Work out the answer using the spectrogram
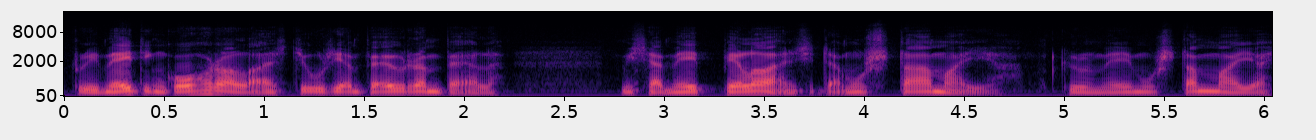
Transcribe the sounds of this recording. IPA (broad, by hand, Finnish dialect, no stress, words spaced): tuli meitiŋ kohrɑlːɑi sit juːr sihem pøyræm pæːlːæ misæ meip pelɑin sitæ mustɑː mɑijɑː m̩t kyl mei mustɑm mɑijɑ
